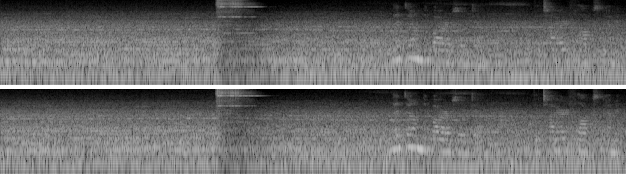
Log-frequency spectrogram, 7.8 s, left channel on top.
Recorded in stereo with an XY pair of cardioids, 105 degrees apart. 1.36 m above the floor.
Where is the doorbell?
55° right, 0.8 m.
